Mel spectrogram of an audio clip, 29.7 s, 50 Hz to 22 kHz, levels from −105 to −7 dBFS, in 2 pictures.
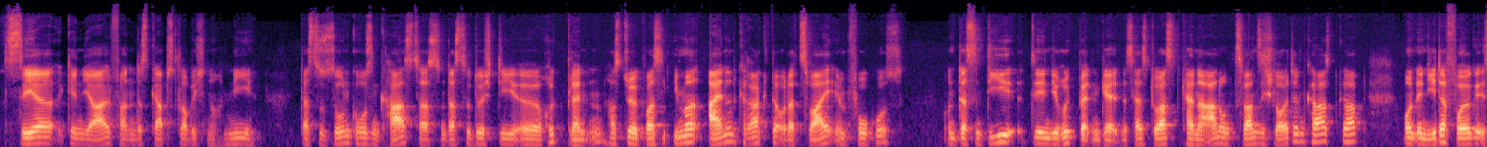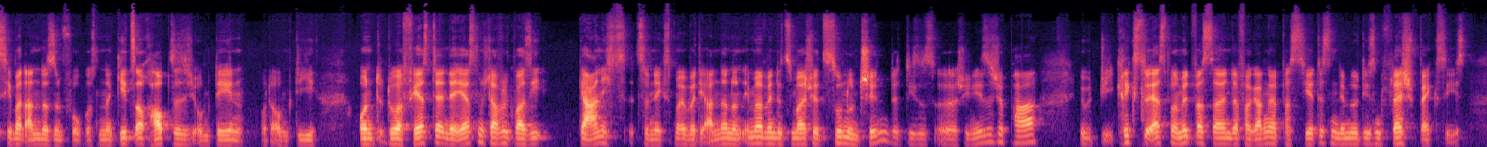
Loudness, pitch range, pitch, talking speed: -24 LUFS, 115-125 Hz, 115 Hz, 240 wpm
